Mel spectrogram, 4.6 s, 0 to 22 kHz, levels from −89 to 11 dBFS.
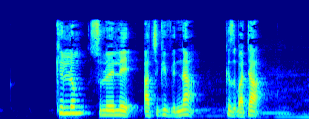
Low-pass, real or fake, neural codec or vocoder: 10.8 kHz; real; none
